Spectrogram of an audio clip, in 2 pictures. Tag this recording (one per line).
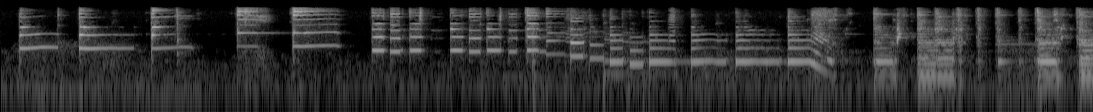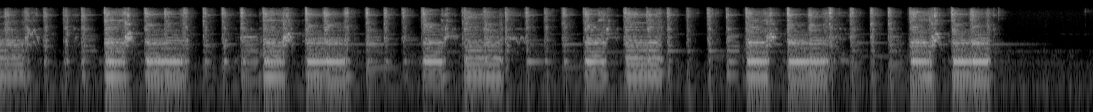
acoustic-guitar
guitar-solo
gibson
